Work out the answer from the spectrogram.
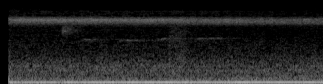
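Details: An emu at Hartley's Crocodile Adventures gives deep, resonant drumming that hums steadily for three seconds, with a high, continuous buzz of crickets over the top.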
